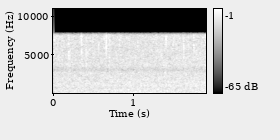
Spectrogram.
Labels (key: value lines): label: biophony
recorder: SoundTrap 300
